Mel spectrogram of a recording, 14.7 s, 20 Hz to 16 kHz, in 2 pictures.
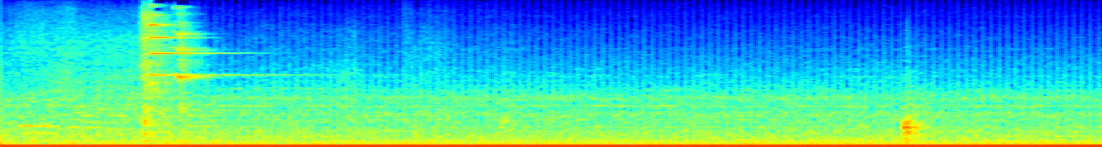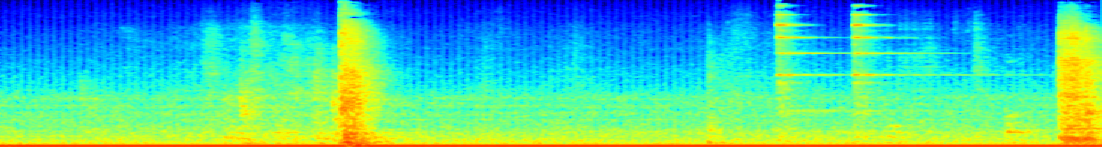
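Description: Steady low hum aboard a standing Kintetsu 80000 series 'Hinotori' electric train at a station platform. Over it come a short beep about a second in, a sharp knock near the middle, a quick run of short beeps and another sharp knock near the end.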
